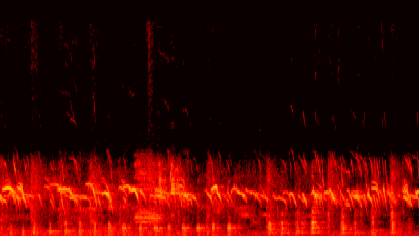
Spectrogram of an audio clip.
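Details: Chicks playing together, producing a steady wash of high-pitched cheeping from many birds at once, with brief lower clucking notes scattered throughout.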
